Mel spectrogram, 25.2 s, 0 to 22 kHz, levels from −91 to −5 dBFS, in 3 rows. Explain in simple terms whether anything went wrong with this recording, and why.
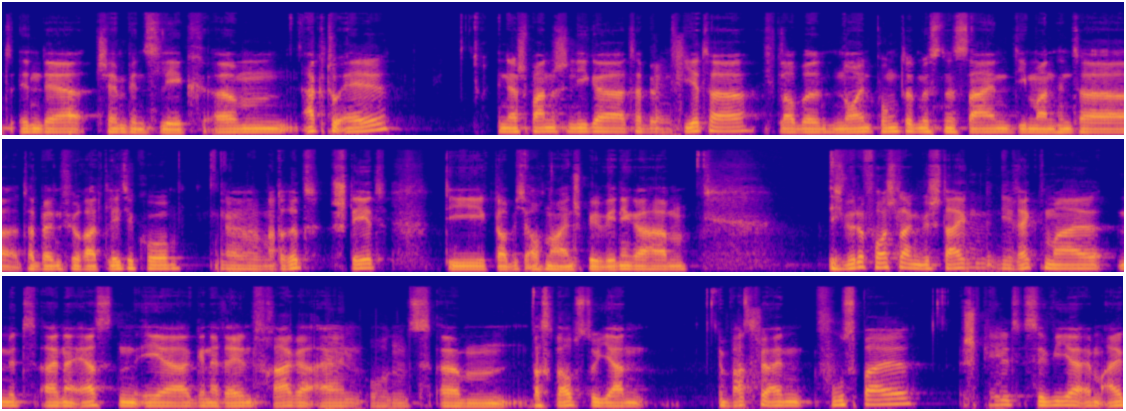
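Six short bursts of repeated packet loss (robotic sound) break up this speech, at 4.87–5.11 s, 9.99–10.47 s (just before "steht die glaube ich"), 15.61–16.01 s (between "würde vorschlagen wir" and "mal mit einer ersten"), 19.25–19.85 s (just before "ähm was glaubst du"), 22.25–22.53 s and 24.09–24.33 s. In each stretch, pieces of sound 20 ms long went missing over and over, and each hole was patched by repeating what came just before. Half of each stretch is patched sound, which makes it choppy and machine-like.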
